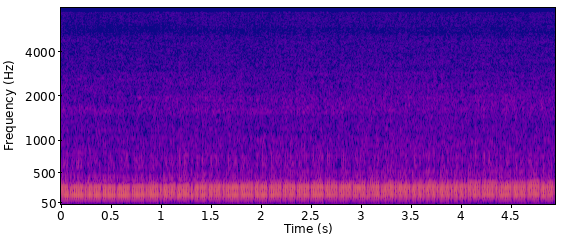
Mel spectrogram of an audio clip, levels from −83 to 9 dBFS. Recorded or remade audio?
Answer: remade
